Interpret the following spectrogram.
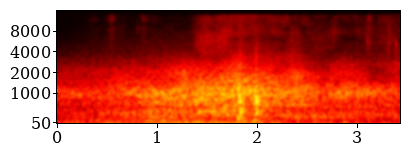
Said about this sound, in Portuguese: E veio um carro, esperem aí. Eu já continuo a falar.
